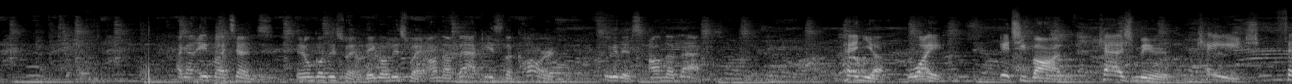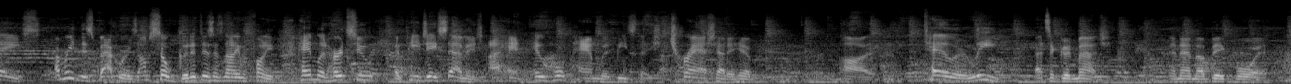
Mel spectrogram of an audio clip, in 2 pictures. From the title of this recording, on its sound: live from el bochitos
